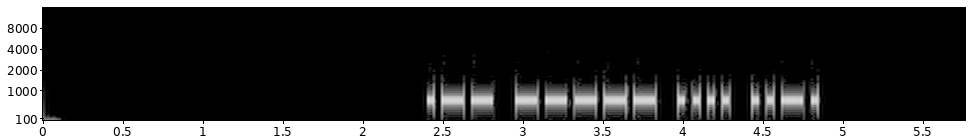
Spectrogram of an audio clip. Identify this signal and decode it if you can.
Morse code, heard as a keyed tone, about 24 wpm, 700 Hz. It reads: W0HF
